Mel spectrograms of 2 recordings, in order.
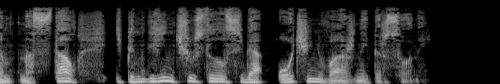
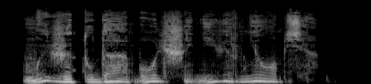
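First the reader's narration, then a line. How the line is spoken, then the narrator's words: Giant's tragic whisper. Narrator (Russian): великан трагическим шепотом изрек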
